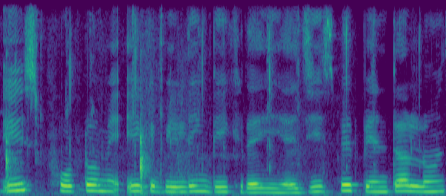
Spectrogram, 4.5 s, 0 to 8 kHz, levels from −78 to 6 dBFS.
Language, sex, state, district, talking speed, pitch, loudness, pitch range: Hindi, female, Bihar, West Champaran, 175 wpm, 215 Hz, -17 LUFS, 200-225 Hz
